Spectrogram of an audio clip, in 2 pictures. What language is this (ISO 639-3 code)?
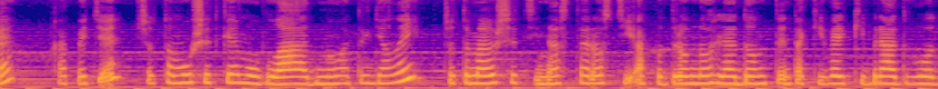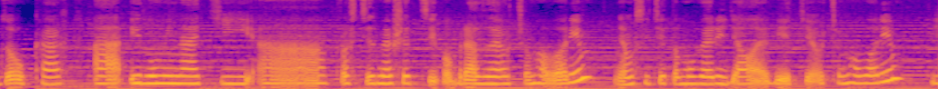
slk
